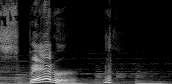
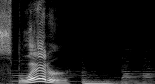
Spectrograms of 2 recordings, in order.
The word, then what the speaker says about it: spatter: Oh, I was saying it wrong. It's spatter. I thought it was splatter.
